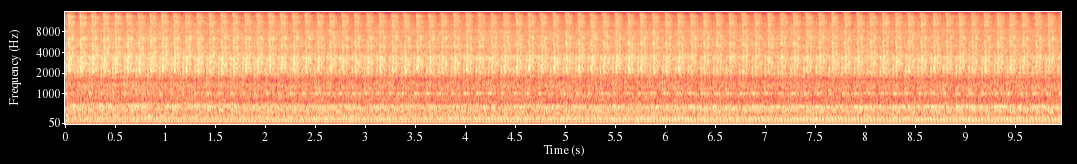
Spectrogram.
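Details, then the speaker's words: Freshly rebuilt turbocharged engine on first start, freshly painted, some smoke from oil burning off the turbo: a steady, even idle with a smooth low rumble and no knocking or misses, settling in as it warms; a healthy idle. "Sounds like she's settling in. You go sit in her, give her a touch of a rev."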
